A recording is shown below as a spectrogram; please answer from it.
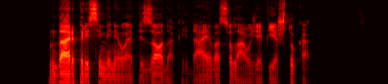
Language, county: Lithuanian, Utena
